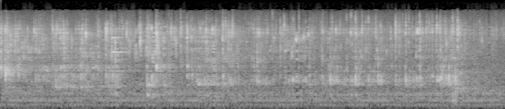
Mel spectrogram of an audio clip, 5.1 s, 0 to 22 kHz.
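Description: Freshly boiled water poured from a kettle into a 16-ounce glass over a tea bag, a soft trickling splash running steadily at close range.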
